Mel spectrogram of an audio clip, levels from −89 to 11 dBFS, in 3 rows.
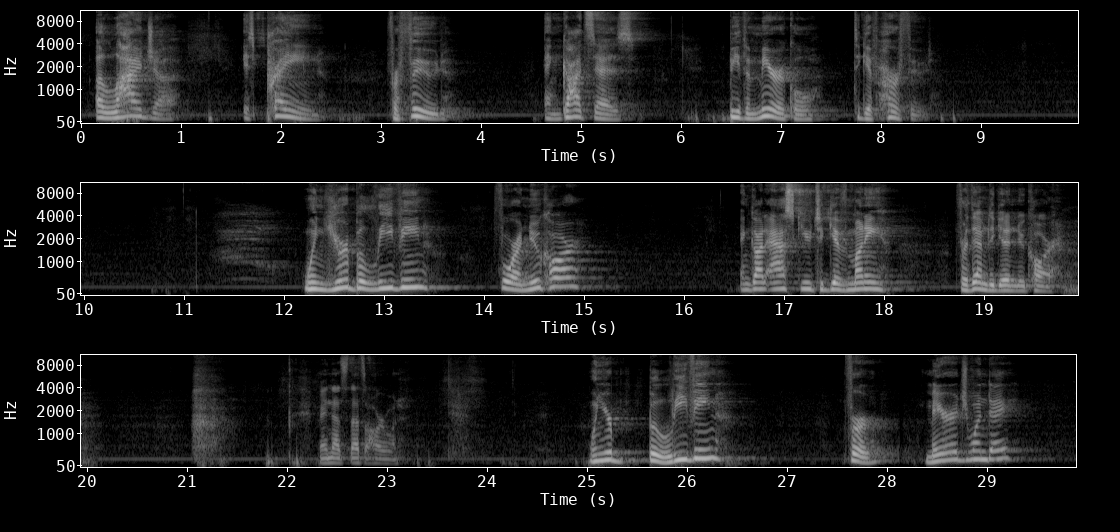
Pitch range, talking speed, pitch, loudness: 155-240 Hz, 100 wpm, 195 Hz, -29 LUFS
